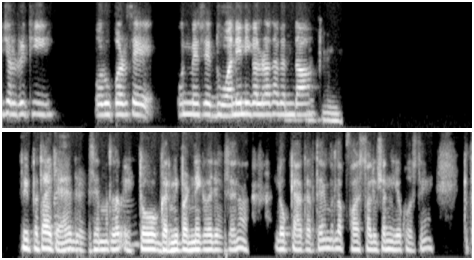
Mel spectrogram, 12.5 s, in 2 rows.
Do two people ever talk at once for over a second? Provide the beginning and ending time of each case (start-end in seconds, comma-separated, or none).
none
